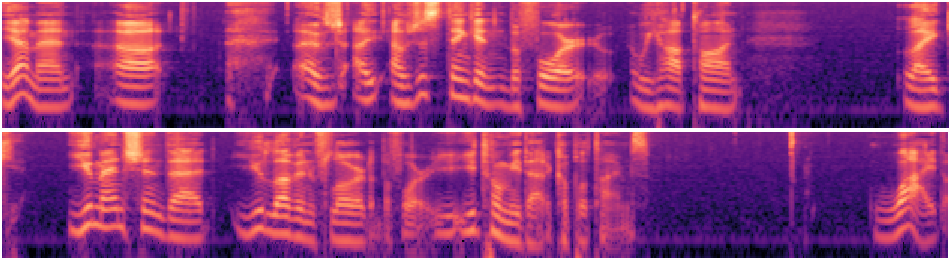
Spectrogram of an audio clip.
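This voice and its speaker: A fairly high-pitched man with a Quebec accent, lively intonation, and long, frequent pauses. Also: moderate pace. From Quebec, Montreal. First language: French. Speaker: podcast host. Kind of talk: casual chat.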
